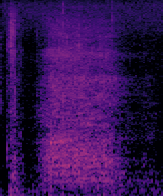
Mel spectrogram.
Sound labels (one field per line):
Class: drawer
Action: opening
